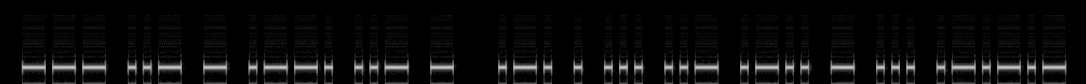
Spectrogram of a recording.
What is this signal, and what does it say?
Morse code, heard as a keyed tone, about 16 wpm, 800 Hz. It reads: OUTPUT RESULTS.
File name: CW Code Groups @15WPM / Technical Subjects / Gates Intro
